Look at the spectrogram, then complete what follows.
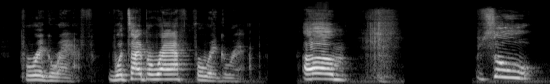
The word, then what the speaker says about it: Farigiraf: I think at this point, the problem is, it's pronounced Farigiraf. Farigiraf, yeah.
